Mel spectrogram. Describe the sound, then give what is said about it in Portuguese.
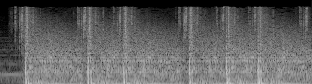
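A rapid string of loud, sharp gunshots, roughly seven cracks at slightly uneven intervals over a constant hissing, noisy background, with no voices. “Sim, ele, como reflexo, ele começa a disparar a arma.”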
